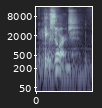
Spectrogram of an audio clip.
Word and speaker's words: exhort: Exhort. – That's the word. That's how you pronounce it correctly.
